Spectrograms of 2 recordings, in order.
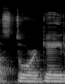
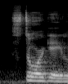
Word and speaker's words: storge: We're talking today about storge love. Rhymes with agape love, S-T-R-O-G-E.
